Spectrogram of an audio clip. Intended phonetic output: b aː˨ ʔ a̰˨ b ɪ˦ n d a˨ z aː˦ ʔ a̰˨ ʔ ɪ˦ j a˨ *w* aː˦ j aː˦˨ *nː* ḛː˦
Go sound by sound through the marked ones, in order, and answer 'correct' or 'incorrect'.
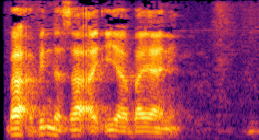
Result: incorrect: b, incorrect: n

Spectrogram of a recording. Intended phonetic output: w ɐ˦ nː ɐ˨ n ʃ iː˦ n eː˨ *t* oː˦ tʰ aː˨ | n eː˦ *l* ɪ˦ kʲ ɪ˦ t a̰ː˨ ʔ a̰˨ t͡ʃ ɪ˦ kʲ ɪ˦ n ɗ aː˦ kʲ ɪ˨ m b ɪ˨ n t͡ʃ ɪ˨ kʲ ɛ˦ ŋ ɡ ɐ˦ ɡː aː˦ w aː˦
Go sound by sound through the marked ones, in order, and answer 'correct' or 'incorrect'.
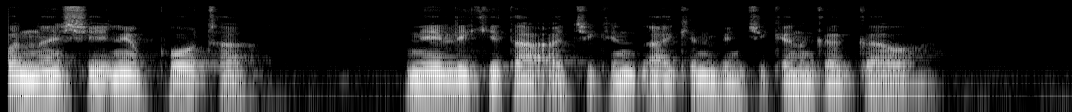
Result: incorrect: p, correct

